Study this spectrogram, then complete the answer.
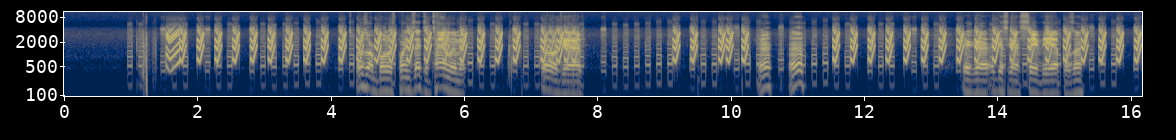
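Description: Bright electronic game music plays in quick, bouncy beeping notes.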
